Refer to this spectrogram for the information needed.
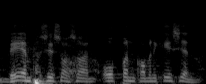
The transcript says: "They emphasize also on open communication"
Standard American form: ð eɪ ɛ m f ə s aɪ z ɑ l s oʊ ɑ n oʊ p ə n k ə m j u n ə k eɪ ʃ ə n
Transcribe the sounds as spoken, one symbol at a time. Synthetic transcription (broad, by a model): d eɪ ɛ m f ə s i s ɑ s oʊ ɑ n oʊ p ə n k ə m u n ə k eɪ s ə n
